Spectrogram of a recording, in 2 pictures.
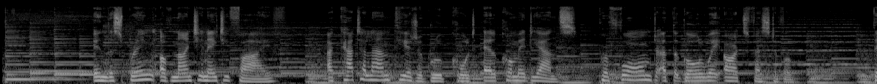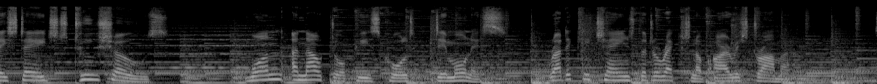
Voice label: Theatre Narrative; Catalan

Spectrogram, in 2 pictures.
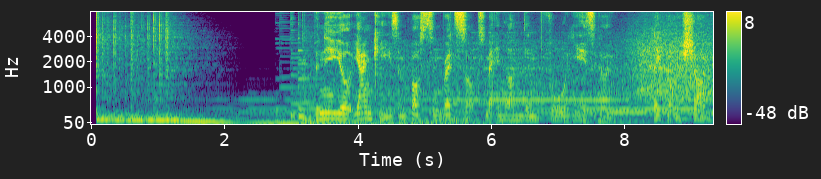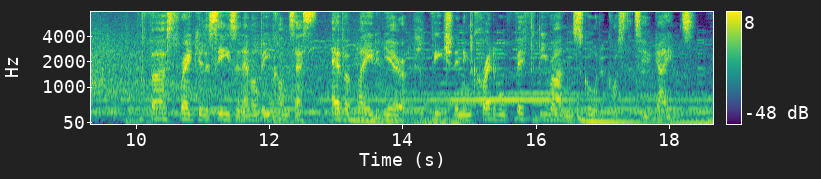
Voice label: Baseball Narration

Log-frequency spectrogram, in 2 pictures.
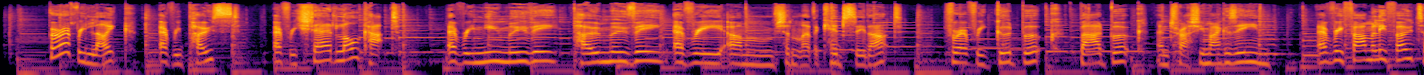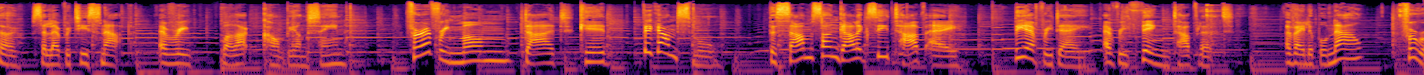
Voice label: commercial; Samsung

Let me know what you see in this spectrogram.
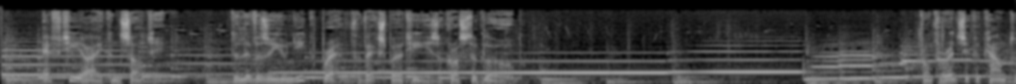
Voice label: Commercial Reel

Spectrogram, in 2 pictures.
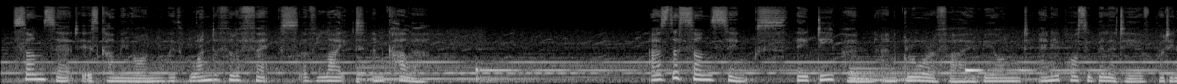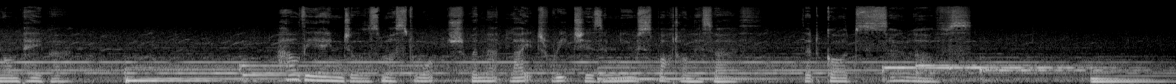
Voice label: Documentary; Many Beautiful Things; MANY BEAUTIFUL THINGS NARRATIVE

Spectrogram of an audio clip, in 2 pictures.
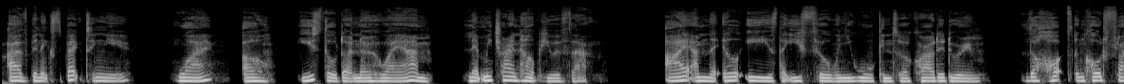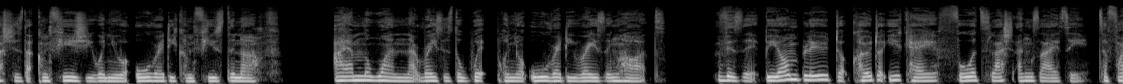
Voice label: Anxiety Commercial; Beyond Blue

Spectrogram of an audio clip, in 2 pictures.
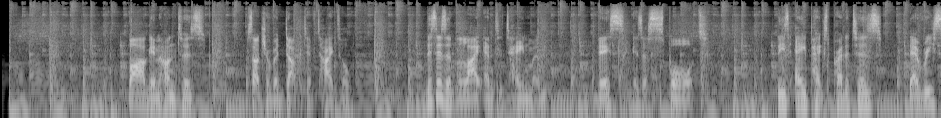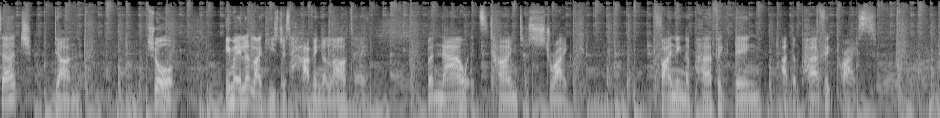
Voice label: Commercial; Ebay

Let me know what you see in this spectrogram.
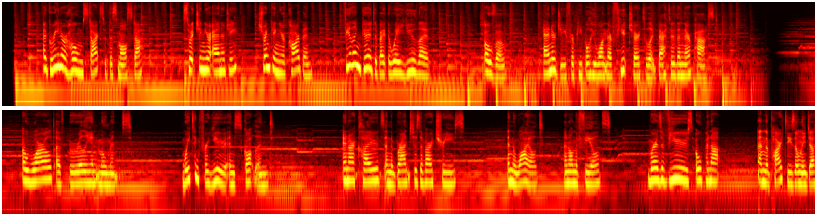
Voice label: Commercial Voice Reel

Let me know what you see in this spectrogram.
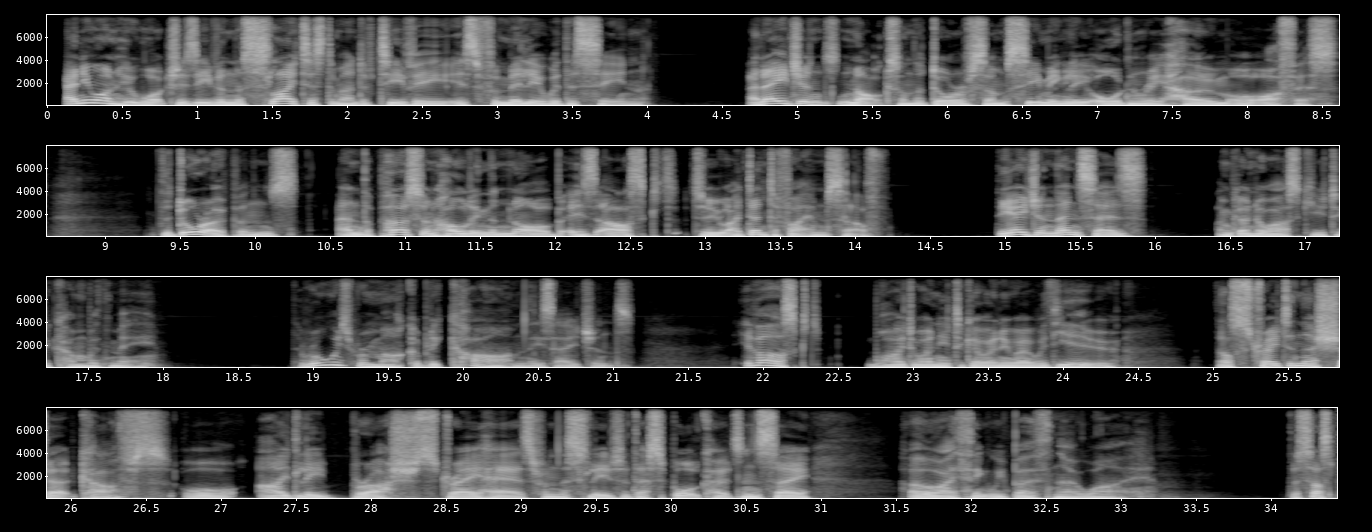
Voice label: AUDIOBOOK; Me Talk Pretty One Day

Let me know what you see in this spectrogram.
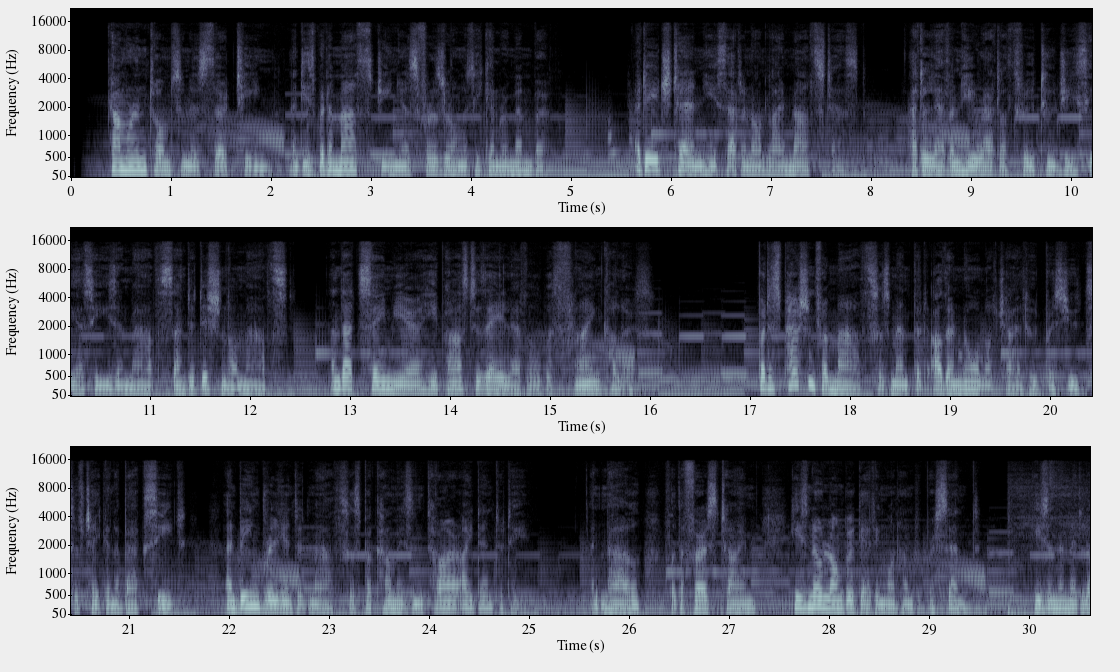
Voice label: Narrative; Maths Genius

